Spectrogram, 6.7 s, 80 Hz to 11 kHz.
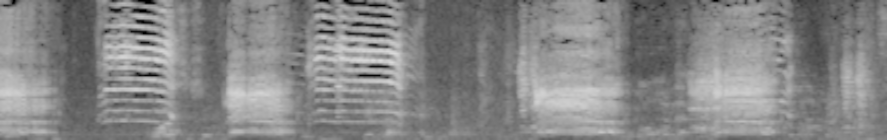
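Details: Goat bleating during the birth of two kids at the Chalet du Ruisseau sugar shack near St-Benoît, Quebec, Canada, recorded on an iPod Touch 4G. Five loud, wavering bleats in bursts of about half a second to a second, with quiet French talk between them.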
